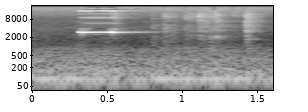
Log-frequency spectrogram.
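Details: A single steady high-pitched electronic beep over low room hum from a PCA infusion pump being programmed (dose, lockout time, four-hour limit), prompting the next step.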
